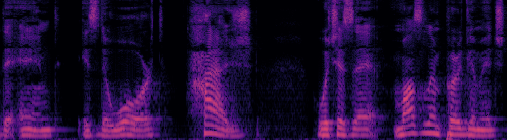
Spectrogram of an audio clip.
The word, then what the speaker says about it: ح: The sound Ha is pronounced deep in the throat and has no English equivalent. It sounds raspy, similar to the sound you might make when trying to fog up a glass by breathing on it.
